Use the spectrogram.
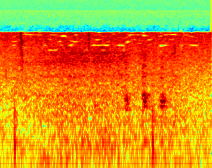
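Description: Chickens in a video game world, penned in a pit above the void, giving a few soft, distant clucks over a faint steady background hum.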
